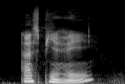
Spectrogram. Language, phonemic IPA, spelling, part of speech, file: French, /as.pi.ʁe/, aspirer, verb, Fr-aspirer.ogg
- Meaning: 1. to aspire (to wait, to long) 2. to aspirate (to produce an audible puff of breath. especially following a consonant) 3. to inhale, to breathe in or out 4. to extract, to suck up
